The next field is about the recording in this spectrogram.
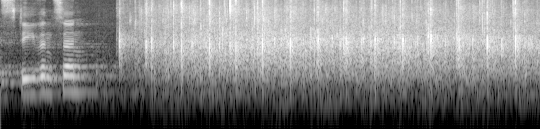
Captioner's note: audience applauding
